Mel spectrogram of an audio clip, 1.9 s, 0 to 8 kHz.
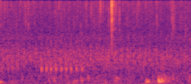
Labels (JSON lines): {"label": "biophony, rattle response", "recorder": "SoundTrap 500"}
